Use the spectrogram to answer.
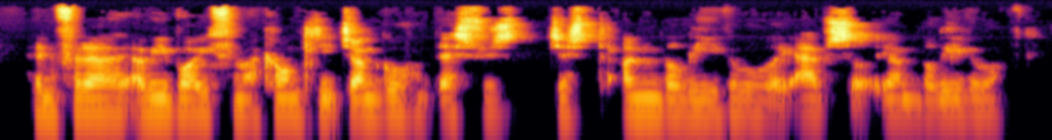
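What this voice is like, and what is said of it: British accent. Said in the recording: “I just had a British accent.”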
